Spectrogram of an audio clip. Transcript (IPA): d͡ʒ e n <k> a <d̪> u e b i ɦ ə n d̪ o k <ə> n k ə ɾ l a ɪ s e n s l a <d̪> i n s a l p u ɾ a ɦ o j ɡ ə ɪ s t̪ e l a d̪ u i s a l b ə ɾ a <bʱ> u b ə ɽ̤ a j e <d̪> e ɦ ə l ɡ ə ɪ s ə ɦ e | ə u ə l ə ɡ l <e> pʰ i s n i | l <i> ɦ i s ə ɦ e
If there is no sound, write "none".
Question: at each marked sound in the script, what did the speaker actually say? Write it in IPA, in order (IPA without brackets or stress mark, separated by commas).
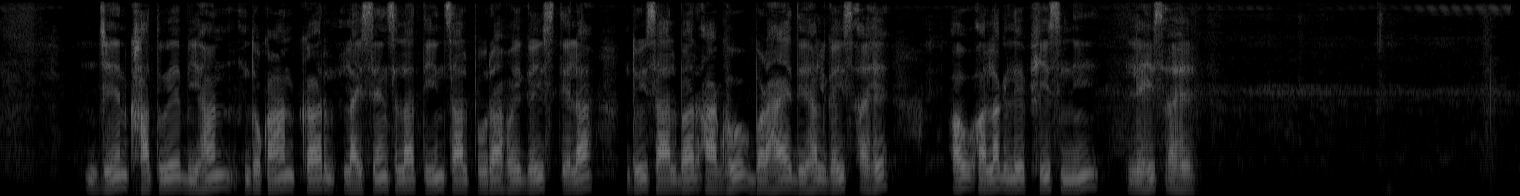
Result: kʰ, t̪, a, t̪, ɡʱ, d̪, e, e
